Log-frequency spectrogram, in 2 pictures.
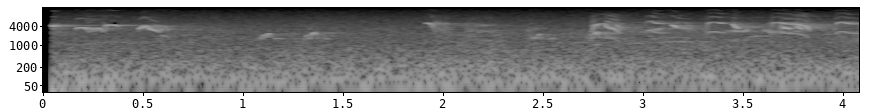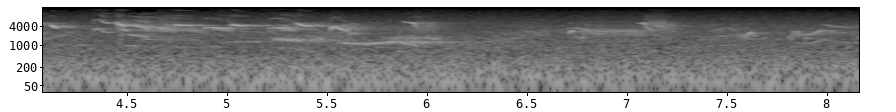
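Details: An Oriental magpie-robin sings in early morning in the summer mating season, a rich, varied run of bright whistles, chirps and short warbled phrases at a brisk pace over a steady low background hiss.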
